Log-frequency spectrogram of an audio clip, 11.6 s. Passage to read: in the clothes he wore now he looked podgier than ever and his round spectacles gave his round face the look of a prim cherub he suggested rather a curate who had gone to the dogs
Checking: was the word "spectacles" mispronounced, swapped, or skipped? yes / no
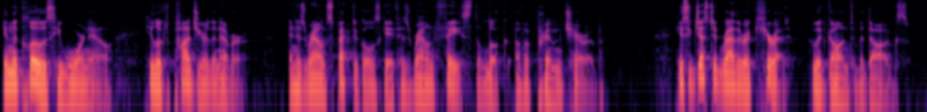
no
